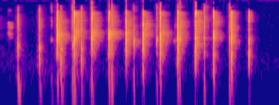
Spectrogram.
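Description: A short burst of applause from what sounds like just a few people, sharp, close claps in an uneven rhythm lasting a few seconds, with no talking over it.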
